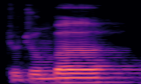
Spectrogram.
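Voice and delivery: cucumber said as "tuchumber", with a ch in the middle; joking mispronunciation. Shown as a demonstration. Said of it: "it's pronounced as cucumber".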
